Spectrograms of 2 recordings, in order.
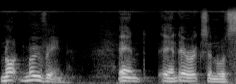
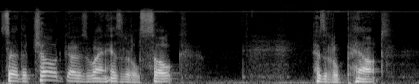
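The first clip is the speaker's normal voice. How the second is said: ordinary delivery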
